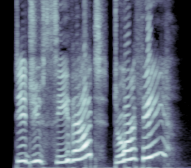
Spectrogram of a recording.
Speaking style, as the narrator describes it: she gasped

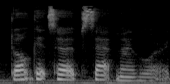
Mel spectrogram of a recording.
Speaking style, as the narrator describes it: Aaron replied

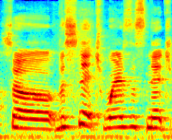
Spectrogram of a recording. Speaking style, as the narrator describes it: bellowed Charlie

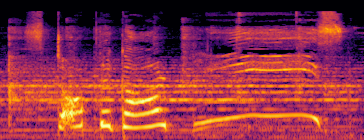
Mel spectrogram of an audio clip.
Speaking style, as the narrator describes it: David pleaded

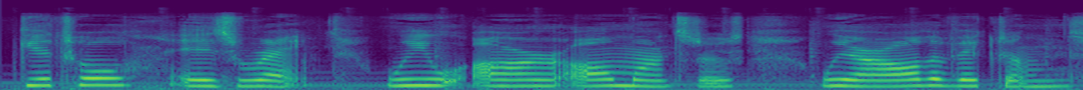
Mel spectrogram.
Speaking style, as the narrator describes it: Rivka said

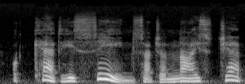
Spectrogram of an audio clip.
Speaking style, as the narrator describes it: cried Midnight

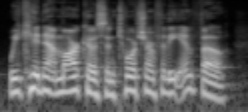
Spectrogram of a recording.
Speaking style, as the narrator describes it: blurted

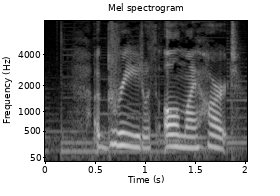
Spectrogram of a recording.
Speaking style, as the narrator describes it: cried the plowboy

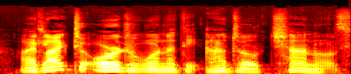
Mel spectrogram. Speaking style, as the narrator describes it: he says in a hoarse stammer

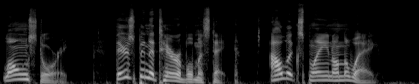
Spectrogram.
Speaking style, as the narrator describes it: Jingle quickly replied

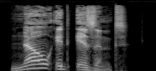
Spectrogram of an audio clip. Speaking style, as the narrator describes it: snapped Mr

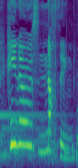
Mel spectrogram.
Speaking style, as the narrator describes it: the girl snapped

